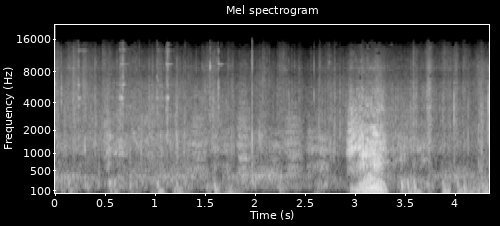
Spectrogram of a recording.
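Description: Footsteps on dry grass and leaves, with one short, loud bark from a dog about three seconds in.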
